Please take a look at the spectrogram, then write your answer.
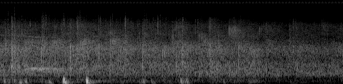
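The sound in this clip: Audience applause welcoming a speaker to the stage at a morning gathering: steady, dense clapping from many hands throughout, with a few louder claps standing out near the start.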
